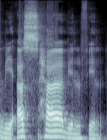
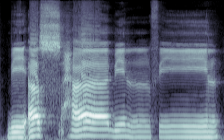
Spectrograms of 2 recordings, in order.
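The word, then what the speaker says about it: بأصحاب الفيل: namanya warna biru ini shadnya dibaca kita tebal biashha hati-hati juga jangan sampai menggantinya dengan huruf Sin misalkan biashhail fil nah kemudian usahakan juga ada dalam pelafalannya mengalirnya nafas kita biashhabil fil Kemudian pada lafal ha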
